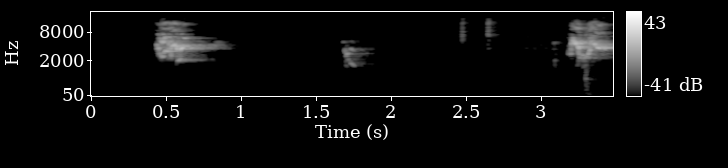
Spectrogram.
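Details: Lovebird chirping: one harsh, shrill squawk, a short softer chirp, faint clicks, then another loud buzzy chirp at the end.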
